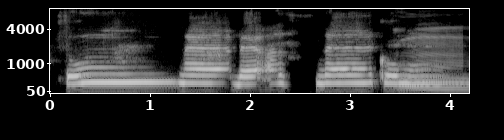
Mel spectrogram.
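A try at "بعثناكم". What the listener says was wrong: Ma ba'at. Tekan ain.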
